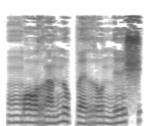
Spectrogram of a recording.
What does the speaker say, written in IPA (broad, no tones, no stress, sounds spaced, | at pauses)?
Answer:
ŋ͡m ɔ r ã n ʊ p ɛ r o n ɪ ʃ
